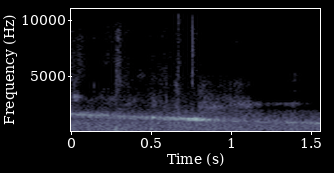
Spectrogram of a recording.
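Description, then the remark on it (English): A faint emergency vehicle siren wails, its steady tone drifting slowly downward over a quiet background hiss, with no one speaking. “Is the sirens going off too loud? I can hear them, but it's very faint.”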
